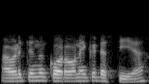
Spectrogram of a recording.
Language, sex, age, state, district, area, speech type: Malayalam, male, 18-30, Kerala, Wayanad, rural, conversation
